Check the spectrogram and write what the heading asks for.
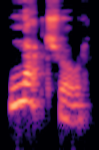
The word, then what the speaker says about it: natural: encore une fois chocolate on passe à naturel qui va avoir seulement deux syllabes et on décompose ça nous donne encore une fois Natur plus rapidement natural encore une fois natural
